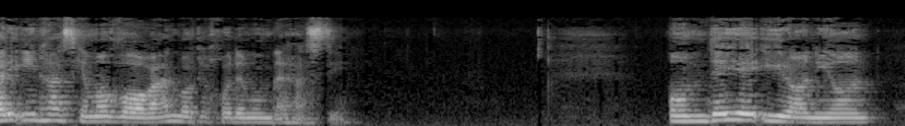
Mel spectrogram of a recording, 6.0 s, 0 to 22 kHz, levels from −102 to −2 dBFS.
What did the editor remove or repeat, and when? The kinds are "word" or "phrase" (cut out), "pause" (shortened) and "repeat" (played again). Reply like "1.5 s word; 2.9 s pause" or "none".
1.3 s word; 1.8 s word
